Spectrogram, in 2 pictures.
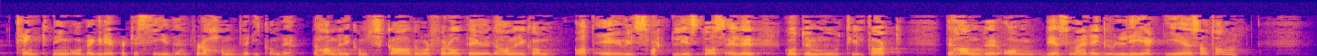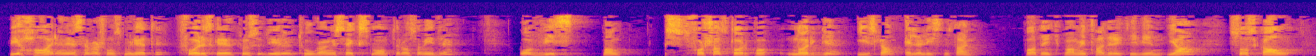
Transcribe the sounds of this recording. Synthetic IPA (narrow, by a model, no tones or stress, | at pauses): t̪ʰɛŋknɪŋʔɔbəɡɾeːpəʈʰɪlsiːd̪əfɔɖɛhɑnd̪ləɾɪkːəɔmd̪ɛd̪̥ɛɦɑnd̪əɾɪkːəɔmskɑːd̪əʋɔʈːfɔɾhɔlt̪ɪleːʉːd̪ɛhɑnd̪əɾɪkːəɔm | ɑt̪ʰeːʉːʋɪlsʋɑʈːəlɪst̪oːsɛlːəɾɡ̥oːt̪ʰɪlmuːt̪ʰːɪlt̪ʰɑːk | d̪̥ɛɦɑnd̪ləɾɔmd̪ɛsɔmæɾːɛɡʉleːʈɪeːʉːsɑːʋt̪ʰɑːlən̩ | ʋɪhɑɾɛnɾɛsæɾʋɑʂuːnsmʉːlɪheːt̪əɾfoːɾəskɾeːʋət̪̚pʰɾʊsəd̪yːɾət̪ʰuːɡɑŋːəsɛksmoːnət̪əɾɔsɔʋiːd̪əɾə | ɔʋɪs | mɑn | fɔʈʂɑt̪st̪oːɾpʰɔnɔɾɡəiːslɑnɛlːəɭɪst̪n̩st̪ɑɪn | pʰɔɑt̪̚ɛɪkːəmɑnʋɪlt̪ʰɑːɾd̪ɪɾɛk̚t̪ʰiːʋəɪnjɑː | sɔskɑl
